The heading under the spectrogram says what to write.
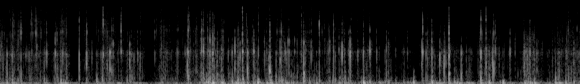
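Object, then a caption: Thin plastic film wrap. Thin clear plastic film wrapped on a binaural microphone is rubbed and crinkled by the fingertips of both hands. It makes a dense, continuous stream of short crunching crackles with a heavy low rumble underneath and bright crinkle edges on top.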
